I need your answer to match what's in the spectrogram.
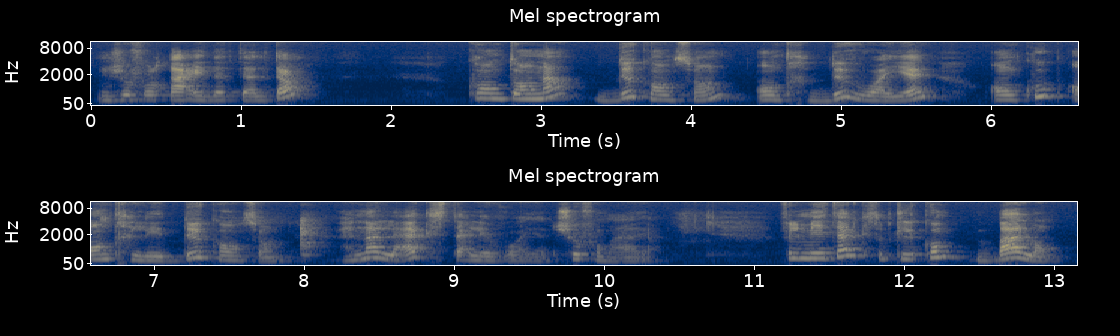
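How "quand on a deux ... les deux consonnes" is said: slow, deliberate French read-out; slow dictation. Shown as a demonstration. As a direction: spell it out slowly for pupils to copy. Teacher dictates French rule.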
